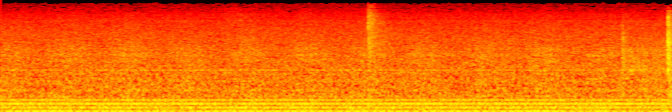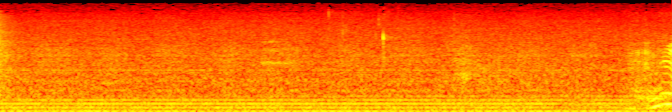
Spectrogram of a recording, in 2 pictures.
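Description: Electric potter's wheel motor running with a steady hum, with a faint tick about five seconds in.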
